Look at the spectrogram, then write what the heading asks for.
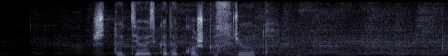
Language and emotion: Russian, neutral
